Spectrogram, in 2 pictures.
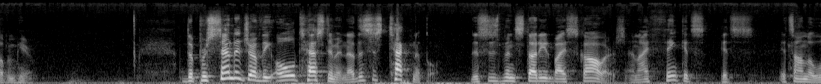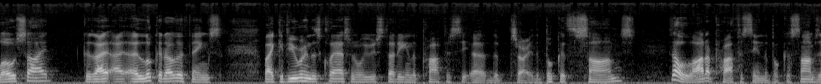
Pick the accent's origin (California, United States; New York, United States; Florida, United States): New York, United States; New York City; growing up in New York City in the 70s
